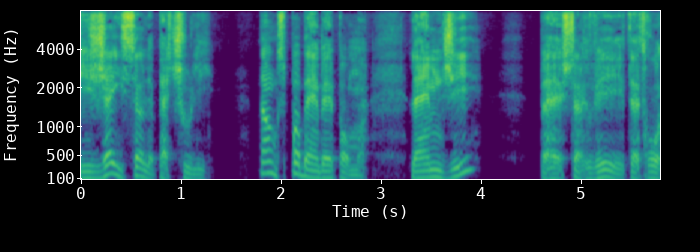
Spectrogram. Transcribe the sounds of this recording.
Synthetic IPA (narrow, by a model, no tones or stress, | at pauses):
iʒajsɔləpat͡ʃuli | d̪ɔ̃kse̥pɔbɛ̃bɛ̃pʊʁmwa̰ | laɛmʒi | b̥ɛʃt̪yaʁivet̪ɛt̪ʁoː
